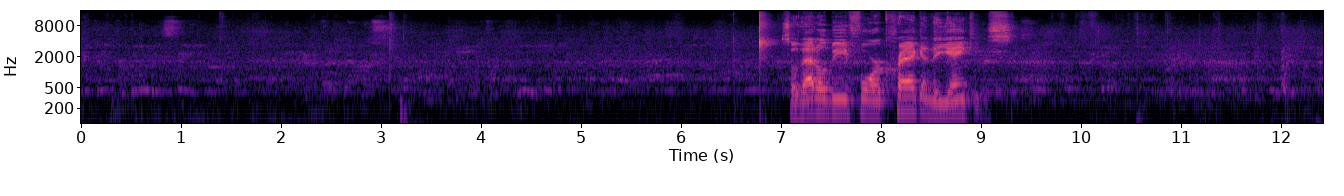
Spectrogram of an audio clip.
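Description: Card packs rustle and click as a man handles them.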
